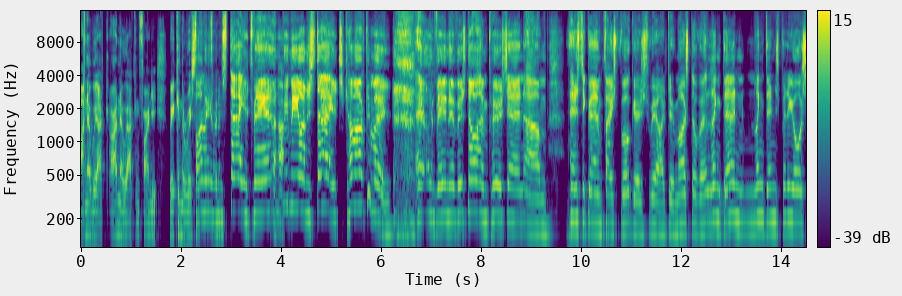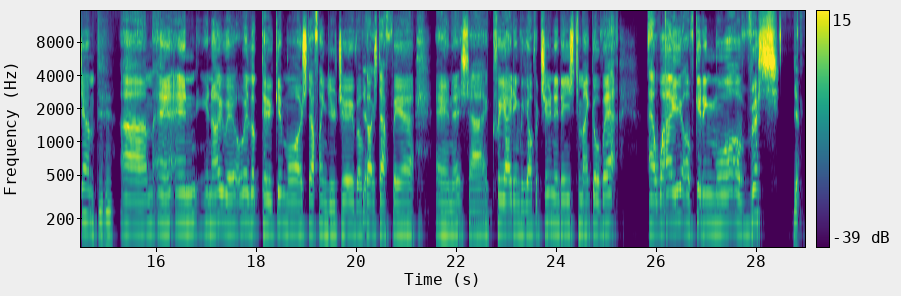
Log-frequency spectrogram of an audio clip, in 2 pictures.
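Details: Adult male born with cerebral palsy, congenital and lifelong, who calls it a physical disability affecting how messages travel around his body; real speech; dysarthria (cerebral palsy).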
